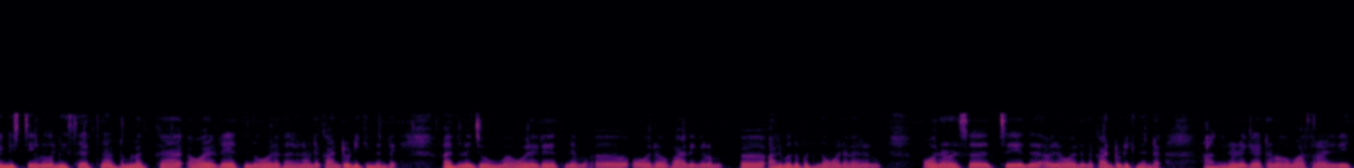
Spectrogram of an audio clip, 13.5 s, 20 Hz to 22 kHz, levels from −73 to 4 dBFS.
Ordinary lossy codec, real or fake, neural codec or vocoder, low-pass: MP3, 48 kbps; real; none; 7.2 kHz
